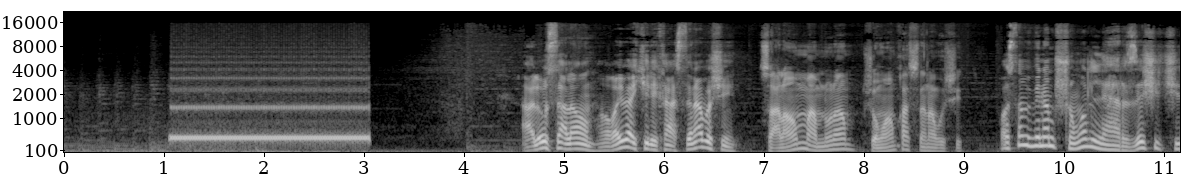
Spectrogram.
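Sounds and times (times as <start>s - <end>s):
steady electronic telephone line tone: 1.0s - 3.1s
speech: 4.6s - 11.1s.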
